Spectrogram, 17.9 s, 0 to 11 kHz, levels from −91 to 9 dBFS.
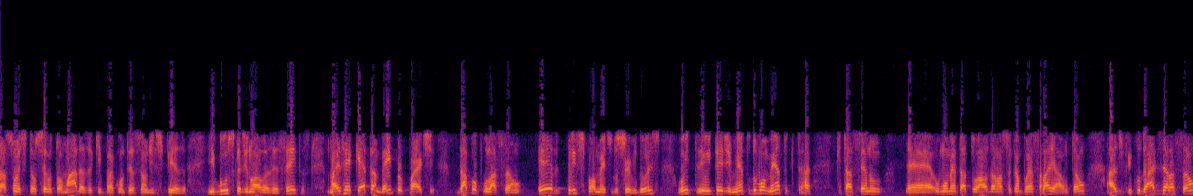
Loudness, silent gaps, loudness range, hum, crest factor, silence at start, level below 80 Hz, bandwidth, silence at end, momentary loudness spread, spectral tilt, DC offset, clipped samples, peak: -22 LUFS; none; 1 LU; none; 14 dB; 0 s; -52 dBFS; 7.4 kHz; 0 s; 6 LU; -7 dB/octave; under 0.1%; under 0.1%; -8 dBFS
